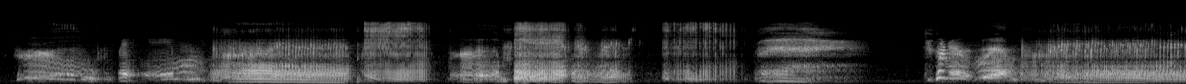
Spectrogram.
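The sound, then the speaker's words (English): A long run of loud, raspy, rumbling fart noises, apparently made by a voice, as the character Yoda takes a dump in Hank's refrigerator, with growly, strained bursts in irregular spurts and a brief pause before a final stretch. “Yoda blow up Hank house with his fart”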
